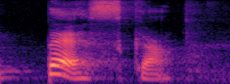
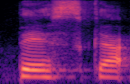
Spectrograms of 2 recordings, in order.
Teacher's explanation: si distingue tra la E aperta e la E chiusa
